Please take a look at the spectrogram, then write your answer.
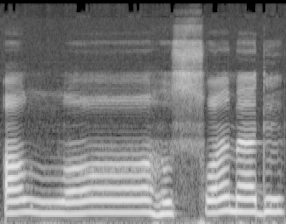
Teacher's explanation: دال جو ہے ساکن ہو جائے گا اور پھر ساکن ہونے کی صورت میں ہم اس پر قلقلہ کریں گے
